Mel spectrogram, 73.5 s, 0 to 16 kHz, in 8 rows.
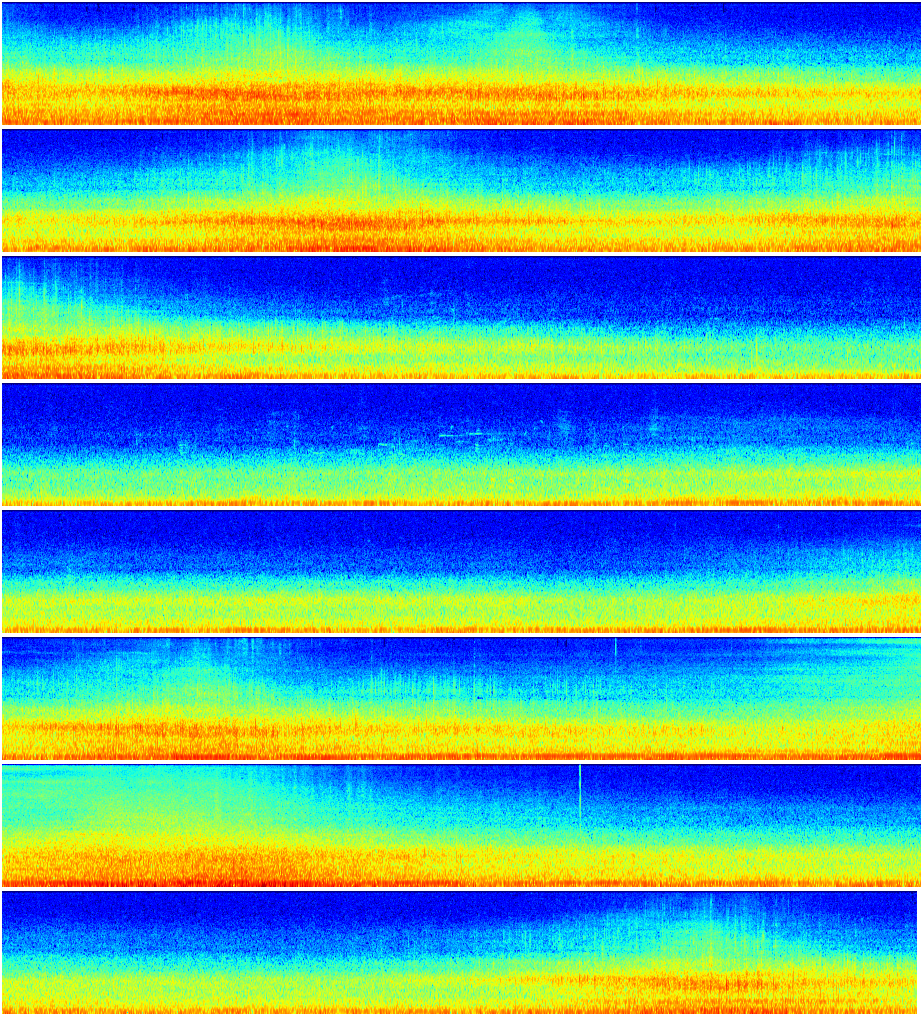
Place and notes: On the corner of Eyre Place and Eyre Crescent, Edinburgh, Edinburgh, UK - Cobblestones and Clock
Walking around Edinburgh I noticed the partciular sound produced by vehicles driving over the cobblestones, and the noise of the rubber on the tyres. I stopped to record this sound, and towards the end of the recording, very nicely, a clock in a house on the corner struck 12. It is very faint, but I love that now I know - through listening - that the household on the corner has a beautiful clock that sometimes makes a duet with the traffic sounding on the cobblestones.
